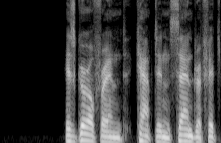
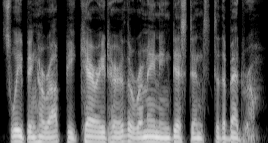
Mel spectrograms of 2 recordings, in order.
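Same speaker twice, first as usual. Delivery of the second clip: plain reading voice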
